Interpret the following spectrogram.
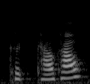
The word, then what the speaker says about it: cacao: One of my favorites is the hazelnut cacao, that's how it's pronounced.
